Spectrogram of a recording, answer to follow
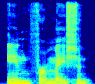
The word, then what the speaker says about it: information: Information. Os dois N's são pronunciados. Information. I-O-N tem som de E-N. Information. E não information. Se você não pronunciar o N, pronunciar dessa maneira, parece que é ING.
